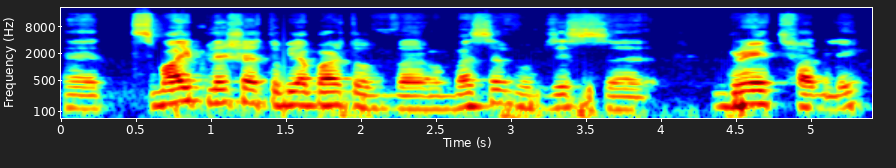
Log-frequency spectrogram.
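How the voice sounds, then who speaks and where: A business development consultant introducing himself on a video call, apologetic at first and full of uhs. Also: male voice, mid-range voice, normal speed, slight background noise, poor audio.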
